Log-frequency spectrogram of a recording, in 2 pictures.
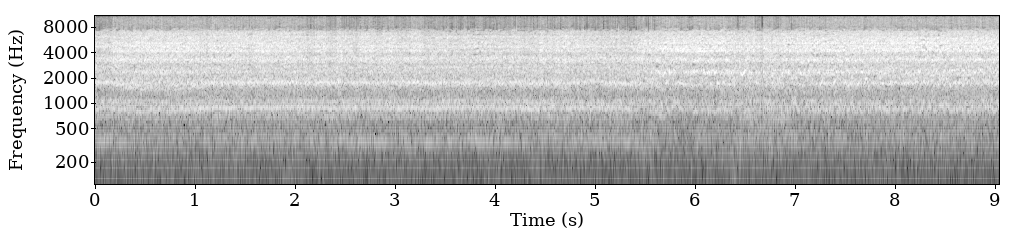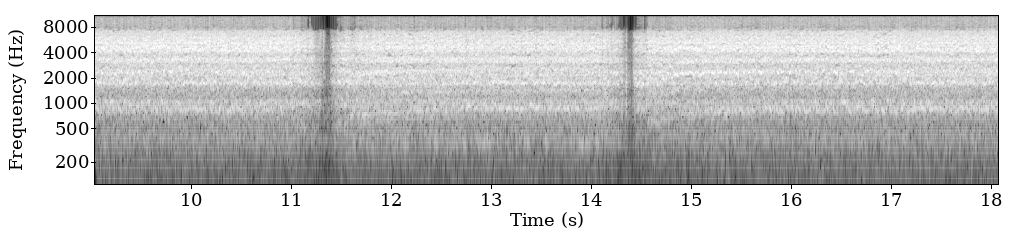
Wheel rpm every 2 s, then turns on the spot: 230, 230, 230, 210, 210, 160, 190, 170, 190.
none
